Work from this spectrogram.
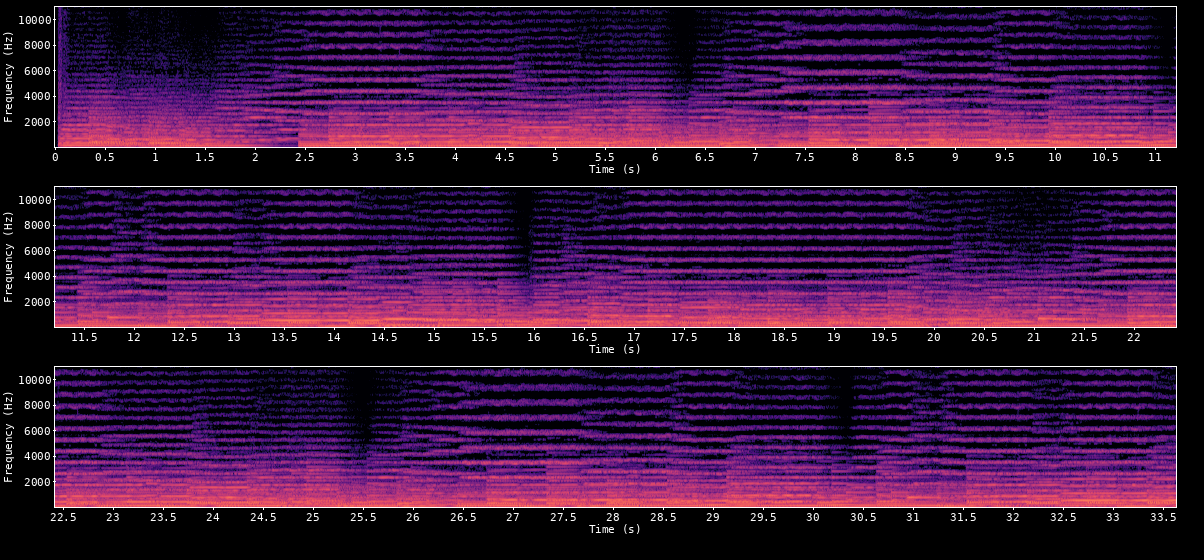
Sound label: Hevenu shalom aleichem instrumenter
